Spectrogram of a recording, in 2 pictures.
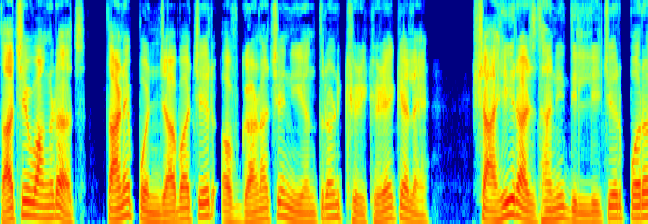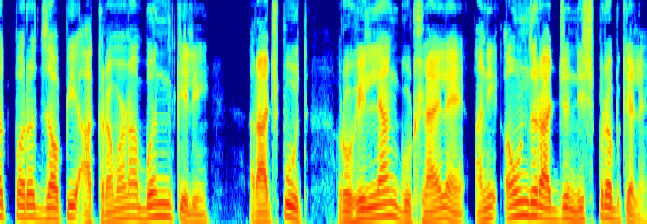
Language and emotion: Goan Konkani, neutral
